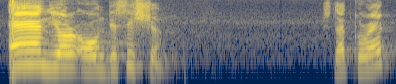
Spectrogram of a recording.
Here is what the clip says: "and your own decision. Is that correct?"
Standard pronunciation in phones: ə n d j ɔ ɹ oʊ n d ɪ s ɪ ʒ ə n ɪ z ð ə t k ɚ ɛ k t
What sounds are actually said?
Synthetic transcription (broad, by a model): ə n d j ɔ ɹ oʊ n d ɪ s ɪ ʃ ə n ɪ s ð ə t k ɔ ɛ k t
